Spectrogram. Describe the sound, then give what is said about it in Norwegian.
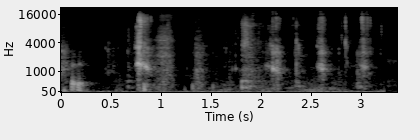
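People eating crunchy snacks on a snack break, a quiet run of crisp, irregular crunches mixed with chewing. “Snackpause. Og så kommer det sånn... Nei, spis, spis, spis.”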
